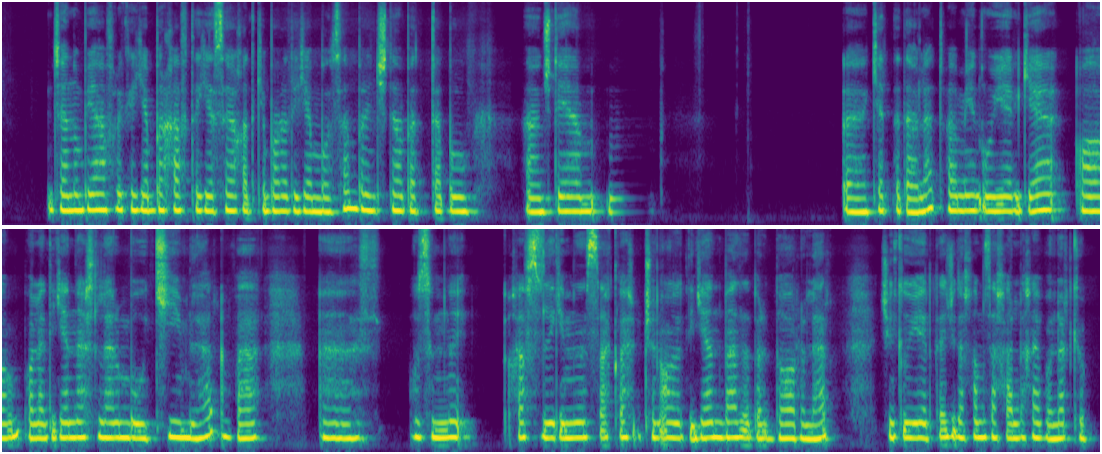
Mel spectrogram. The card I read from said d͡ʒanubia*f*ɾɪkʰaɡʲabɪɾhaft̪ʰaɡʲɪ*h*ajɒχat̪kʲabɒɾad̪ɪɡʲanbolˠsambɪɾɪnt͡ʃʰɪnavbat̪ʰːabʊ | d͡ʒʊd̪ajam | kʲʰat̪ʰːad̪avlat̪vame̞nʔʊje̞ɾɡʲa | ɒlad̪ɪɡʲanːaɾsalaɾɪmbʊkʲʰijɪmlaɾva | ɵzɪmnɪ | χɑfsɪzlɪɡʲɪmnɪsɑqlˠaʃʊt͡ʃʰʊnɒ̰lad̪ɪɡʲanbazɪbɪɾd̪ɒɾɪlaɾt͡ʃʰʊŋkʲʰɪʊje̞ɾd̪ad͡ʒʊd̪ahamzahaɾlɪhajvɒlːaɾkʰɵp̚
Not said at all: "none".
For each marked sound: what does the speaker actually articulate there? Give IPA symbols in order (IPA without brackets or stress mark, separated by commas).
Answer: f, s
